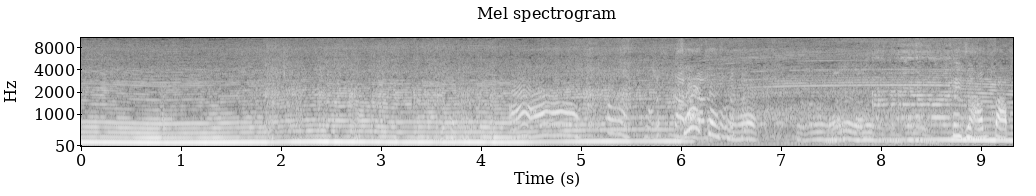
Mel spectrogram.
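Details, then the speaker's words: Cast saw buzzing with a changing-pitch whine as it cuts a modern plaster cast off the leg in hospital, voices nearby; patient reports skin scraping, heat and pain during cutting. "ते machine स्किनसाठी घातक नव्हतं पण तरीसुद्धा ते machine पायाला लागून लागून स्किन माझी थोडीशी सोलवटत होती आणि त्याच्यामुळे मला थोड्या वेदना होत होत्या."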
